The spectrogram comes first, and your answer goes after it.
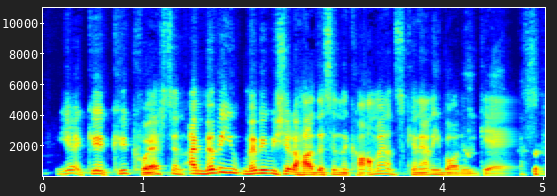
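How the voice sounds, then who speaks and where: A man with a Belfast accent speaks at a fairly quick pace in a fairly high, sing-song voice with very wide pitch swings, over light background noise. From Northern Ireland, Belfast. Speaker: education technology specialist. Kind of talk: interview. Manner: sing-song intonation. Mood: friendly, laughing at times. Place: home room.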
